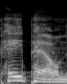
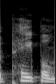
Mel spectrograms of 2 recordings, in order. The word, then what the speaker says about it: Papal: You need to tell those guys who are the two anchors, the one guy whose name I can't pronounce, that it's not PayPal Ninja, it's the Papal Ninja, because he keeps getting it wrong.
